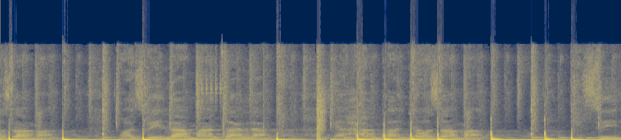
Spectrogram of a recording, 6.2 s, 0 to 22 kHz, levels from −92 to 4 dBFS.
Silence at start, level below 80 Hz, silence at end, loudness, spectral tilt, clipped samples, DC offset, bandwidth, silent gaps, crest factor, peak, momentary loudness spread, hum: 0 s; -12 dBFS; 0 s; -12 LUFS; -5 dB/octave; 0.5%; under 0.1%; 16 kHz; none; 10 dB; 0 dBFS; 8 LU; none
